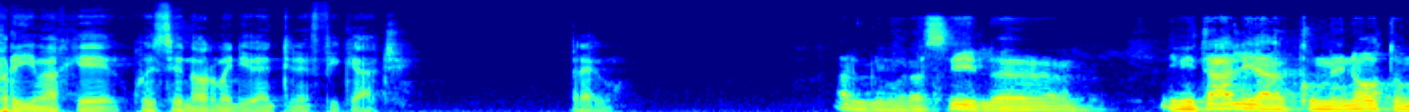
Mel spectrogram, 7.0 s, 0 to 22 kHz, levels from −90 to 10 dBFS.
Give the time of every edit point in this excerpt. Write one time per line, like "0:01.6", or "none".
none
